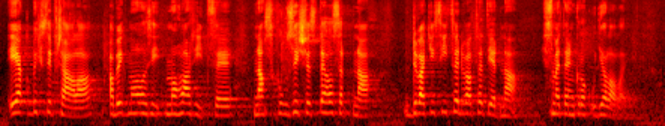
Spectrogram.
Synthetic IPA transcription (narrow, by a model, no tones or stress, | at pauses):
jakbɪxsɪpr̥aːlaʔabɪxmimoɦlariːt͡sɪnasxuːzɪʃɛst̪ɛːɦosr̩pna | dvacɪsiːt͡sɛdvat͡sɛt̪jɛdna̰ | smɛt̪ɛnkɾokʔuɟɛla̰lɪ̰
